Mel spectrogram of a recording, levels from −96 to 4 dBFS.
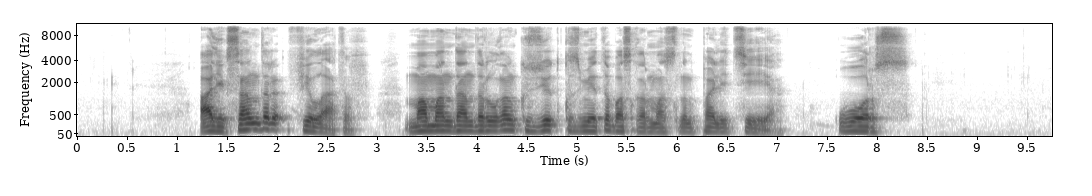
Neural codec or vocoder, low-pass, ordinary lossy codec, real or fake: none; 9.9 kHz; none; real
